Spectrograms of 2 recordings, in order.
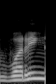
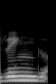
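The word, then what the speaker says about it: wring: वरिंग नहीं रिंग, और इसको वरिंकल नहीं रिंकल, इसको भी देखिए रिस्ट रॉन्ग, W नहीं पढ़ना है।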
